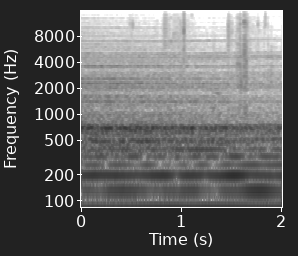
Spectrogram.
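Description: Background music: a low, sustained drone of held tones with no beat.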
